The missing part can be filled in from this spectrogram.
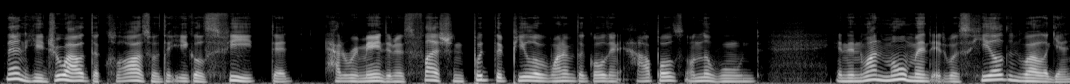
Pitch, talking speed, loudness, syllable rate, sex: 160 Hz, 220 wpm, -18 LUFS, 5.3 syllables/s, male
